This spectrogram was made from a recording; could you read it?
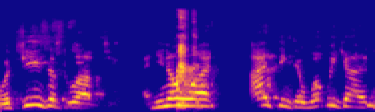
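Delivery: very high-pitched preacher voice. Doing an impression of his pastor father preaching: imitating his pastor dad preaching. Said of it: "best impression of their dad preaching".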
